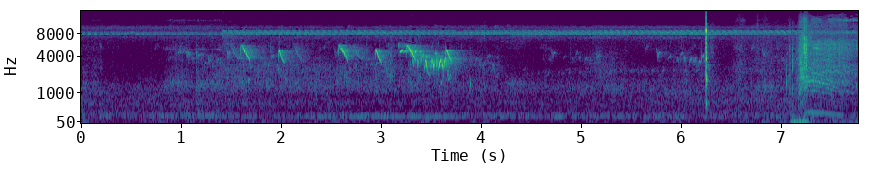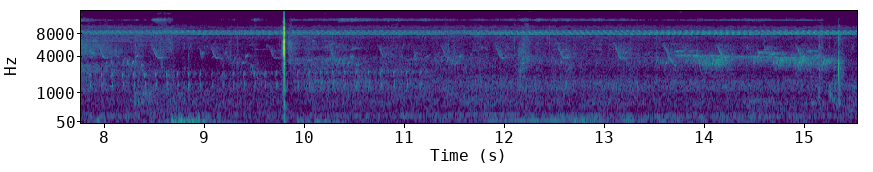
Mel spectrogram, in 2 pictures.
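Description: Bird chirping in a quick run of short falling notes a couple of seconds in, over a faint steady outdoor background. Later come two sharp clicks and a few soft low thuds.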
